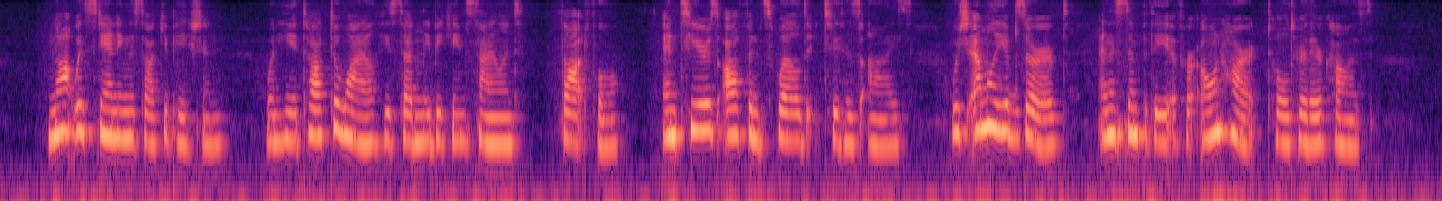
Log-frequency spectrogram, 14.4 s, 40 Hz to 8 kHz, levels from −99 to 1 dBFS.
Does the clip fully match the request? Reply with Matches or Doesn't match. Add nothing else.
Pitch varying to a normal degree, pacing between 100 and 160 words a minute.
Matches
